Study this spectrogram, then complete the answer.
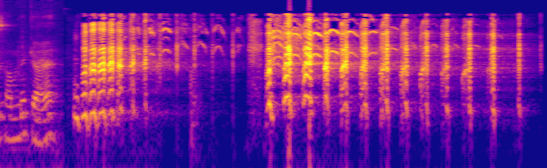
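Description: A young woman laughs in short bursts close by.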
